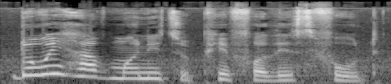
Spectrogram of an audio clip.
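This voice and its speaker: A scheming old sorcerer from a folktale, played by a woman, quarrelsome and exclamatory. The pitch is high and swoops widely. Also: sing-song, brisk, warm tone, a little hiss or hum. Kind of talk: folktale storytelling.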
